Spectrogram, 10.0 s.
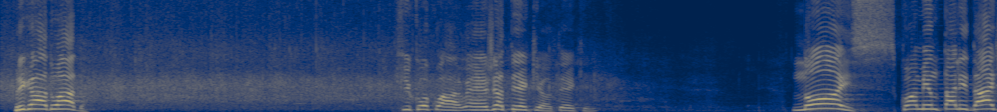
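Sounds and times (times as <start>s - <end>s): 
audience applause: 0.0s - 6.4s
speech: 0.1s - 1.0s, 4.0s - 6.0s, 7.9s - 9.9s.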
